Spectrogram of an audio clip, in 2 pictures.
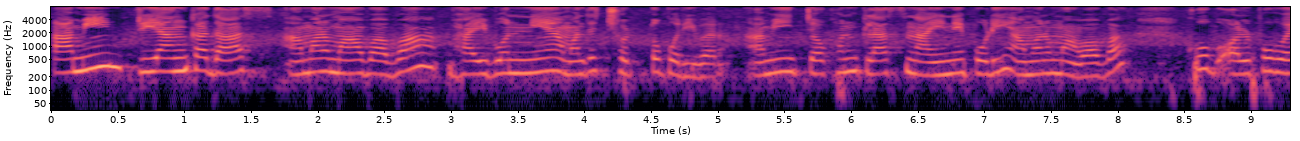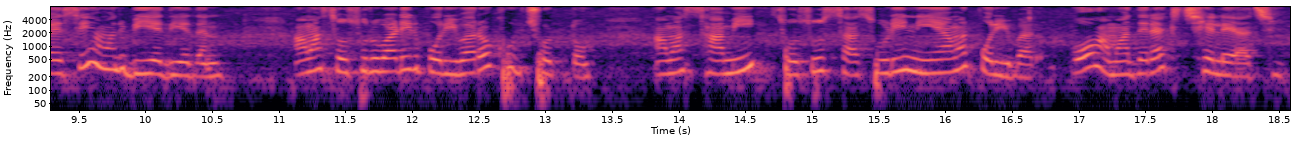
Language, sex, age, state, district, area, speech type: Bengali, female, 18-30, West Bengal, Paschim Medinipur, rural, spontaneous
